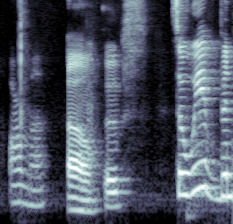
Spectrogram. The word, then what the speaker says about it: Arma: Oh, it's pronounced Arma. Arma.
